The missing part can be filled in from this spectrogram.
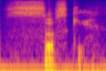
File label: oh yes, radio bot; Reallite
